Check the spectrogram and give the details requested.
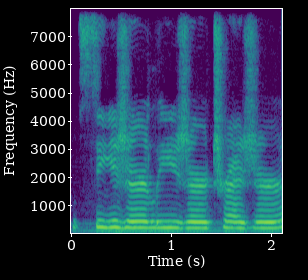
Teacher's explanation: Seizure, leisure, treasure, those are some of the few words that have a zh sound. Your voiced, palatal, alveolar, fricative.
